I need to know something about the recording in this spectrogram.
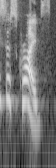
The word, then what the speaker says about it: subscribes: He subscribes. Don't forget the S. He subscribes, he decides.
